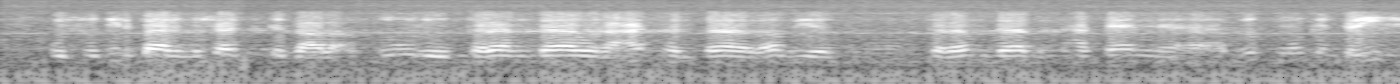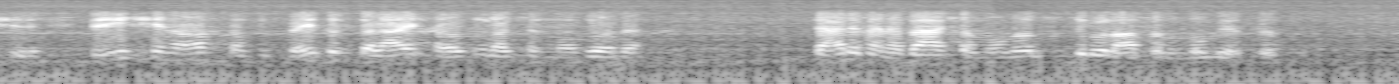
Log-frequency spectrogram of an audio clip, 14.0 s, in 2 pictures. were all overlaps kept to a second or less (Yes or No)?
Yes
